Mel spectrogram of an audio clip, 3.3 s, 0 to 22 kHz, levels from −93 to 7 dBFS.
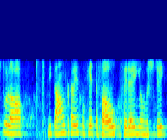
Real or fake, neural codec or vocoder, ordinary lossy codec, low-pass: fake; codec, 24 kHz, 1.5 kbps, HILCodec; none; 3.6 kHz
